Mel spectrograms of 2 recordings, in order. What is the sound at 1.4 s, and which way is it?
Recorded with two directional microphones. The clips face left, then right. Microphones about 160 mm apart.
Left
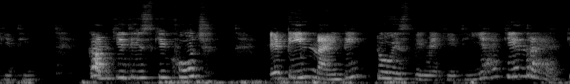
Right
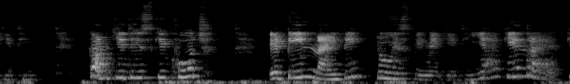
A woman's voice, 45° right (ahead or behind).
